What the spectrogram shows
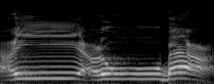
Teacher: huruf a murni keluar dari tengah-tengah tenggorokan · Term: huruf ain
